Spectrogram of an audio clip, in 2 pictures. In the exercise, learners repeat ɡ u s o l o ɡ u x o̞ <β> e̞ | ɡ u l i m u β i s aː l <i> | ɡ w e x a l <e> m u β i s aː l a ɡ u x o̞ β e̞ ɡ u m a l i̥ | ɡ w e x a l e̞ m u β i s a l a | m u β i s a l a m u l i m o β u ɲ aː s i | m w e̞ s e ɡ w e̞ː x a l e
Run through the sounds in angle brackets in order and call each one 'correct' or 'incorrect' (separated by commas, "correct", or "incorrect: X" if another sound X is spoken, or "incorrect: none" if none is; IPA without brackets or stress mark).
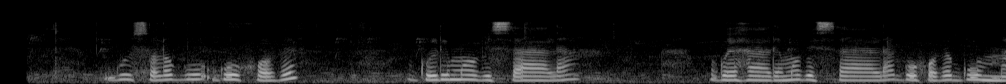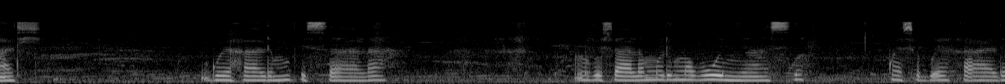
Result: correct, incorrect: a, correct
